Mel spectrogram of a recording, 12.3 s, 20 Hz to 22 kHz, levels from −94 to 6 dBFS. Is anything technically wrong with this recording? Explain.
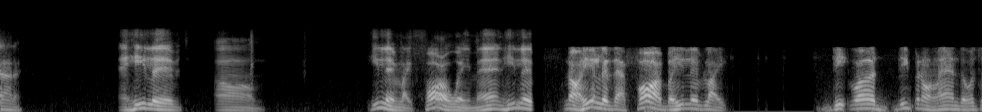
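Yes, there are two related faults in this speech recording.

Handover gap: from 6.63 to 6.79 s the audio drops out for about 160 ms. The call appears to have been passed from one network to another, and no speech frames were delivered while the link changed over. The sound fades within a few tens of milliseconds, stays silent until the new connection carries audio, and whatever was spoken during that interval is simply missing.

Fallback to narrowband: from 6.79 s to the end, nothing above 4 kHz remains. Before the gap the call carried wideband speech, consistent with AMR-WB (HD Voice) at a mid rate, clear with only light coding damage. After the handover the signal points to an older narrowband codec such as GSM full rate. Losing the upper band makes the speech duller, and the older coding adds a rougher texture.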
